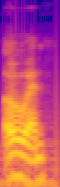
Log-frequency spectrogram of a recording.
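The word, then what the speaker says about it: Eoghan: Yeah, and Eogan's name is pronounced Owen, but it's Irish, so yeah.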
